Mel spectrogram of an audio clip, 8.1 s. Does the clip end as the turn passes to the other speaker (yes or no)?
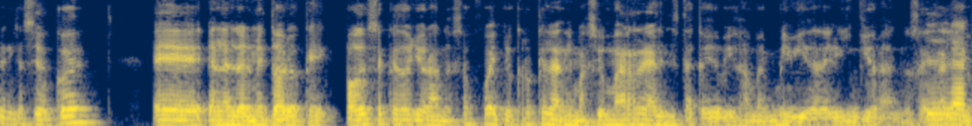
yes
